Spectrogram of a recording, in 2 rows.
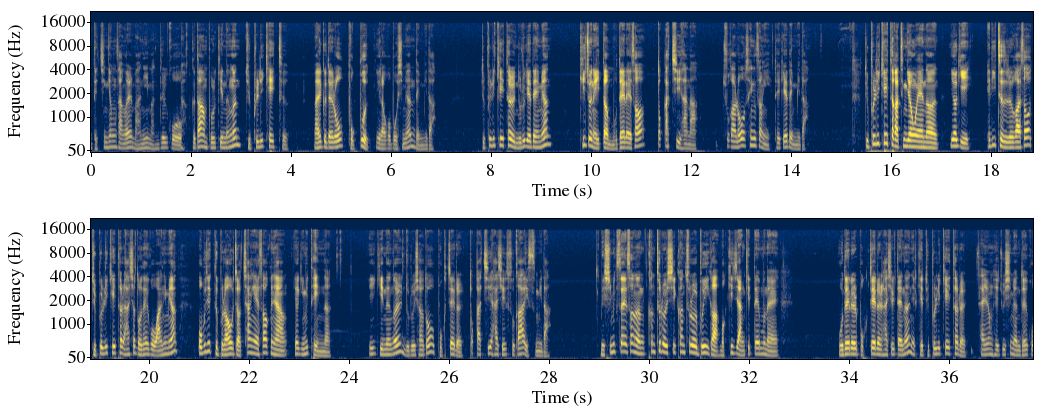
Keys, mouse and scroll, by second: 1.8 right click, 8.0 click, 23.8 click, 25.1 click.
